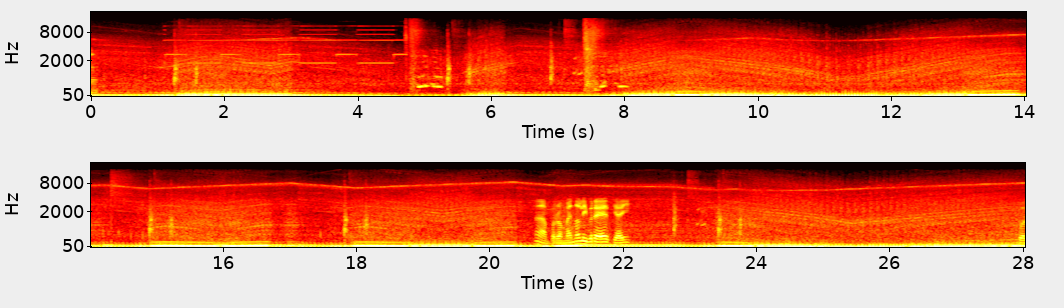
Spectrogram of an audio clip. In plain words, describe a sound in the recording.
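A diesel semi-truck engine labours under load, its revs rising and falling through the gears.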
